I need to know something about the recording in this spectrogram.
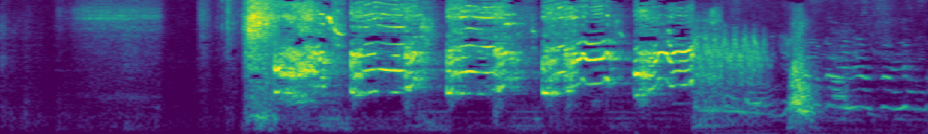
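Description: An animal crying out in a run of about five loud, harsh calls in quick succession, starting about a second and a half in, followed by a sharp thump near the end.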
